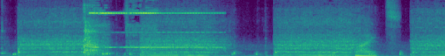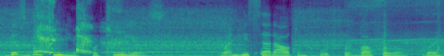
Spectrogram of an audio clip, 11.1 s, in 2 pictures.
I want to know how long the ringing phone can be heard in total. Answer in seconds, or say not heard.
2 s.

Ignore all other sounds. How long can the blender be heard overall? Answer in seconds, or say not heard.
11 s.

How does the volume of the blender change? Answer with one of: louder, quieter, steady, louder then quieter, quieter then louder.
steady.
